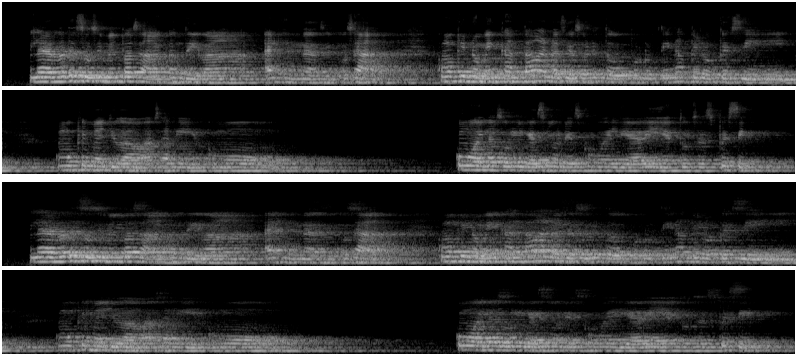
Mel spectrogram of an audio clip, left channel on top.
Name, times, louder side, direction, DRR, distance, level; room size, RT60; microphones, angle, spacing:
voice 1, 0.3-7.9 8.5-10.8 12.5-15.4, left 1 dB, 85° left, 3 dB, 4.4 m, -25 dB
29.0 x 15.5 x 7.0 m, 2.3 s
head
